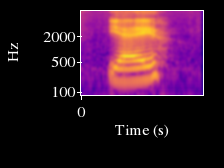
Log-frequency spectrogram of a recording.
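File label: "yea", US English; pronunciations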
